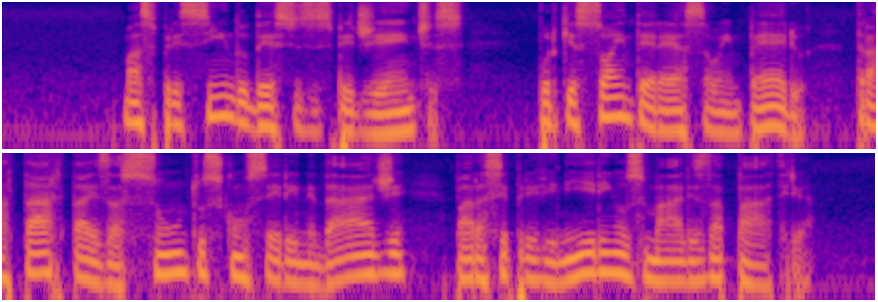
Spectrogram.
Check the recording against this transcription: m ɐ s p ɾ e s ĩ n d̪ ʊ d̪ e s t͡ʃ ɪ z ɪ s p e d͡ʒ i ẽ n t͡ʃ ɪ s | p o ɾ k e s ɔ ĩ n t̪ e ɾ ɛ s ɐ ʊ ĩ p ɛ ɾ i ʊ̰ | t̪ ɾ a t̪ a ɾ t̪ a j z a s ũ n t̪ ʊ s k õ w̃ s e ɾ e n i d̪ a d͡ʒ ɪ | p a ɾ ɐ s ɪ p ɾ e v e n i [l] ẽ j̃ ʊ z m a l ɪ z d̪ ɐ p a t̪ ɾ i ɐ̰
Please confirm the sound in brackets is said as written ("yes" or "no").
no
